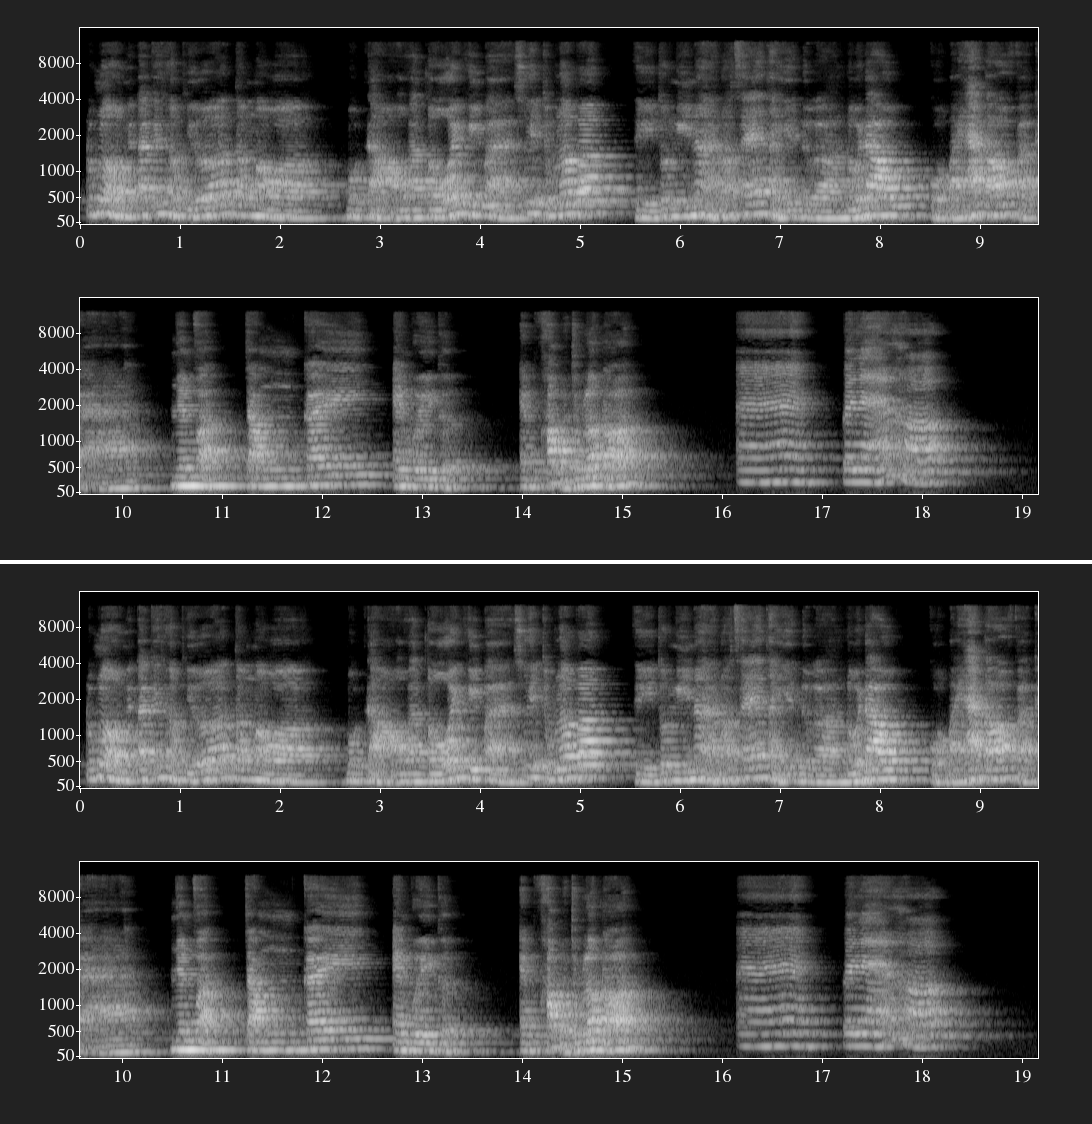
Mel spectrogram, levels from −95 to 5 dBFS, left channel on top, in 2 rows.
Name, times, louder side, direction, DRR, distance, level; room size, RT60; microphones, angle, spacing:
voice 1, 0.1-2.3 2.7-5.3 5.6-8.2 8.5-10.2 10.5-12.5 12.7-13.4 14.0-15.2, right 1 dB, 25° right, -4 dB, 0.7 m, -21 dB
voice 2, 16.1-16.9 17.2-18.3, left 1 dB, 45° left, -2 dB, 0.7 m, -27 dB
3.6 x 2.2 x 2.3 m, 1.1 s
head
